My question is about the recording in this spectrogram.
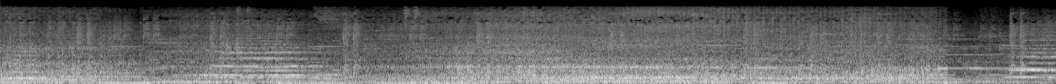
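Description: Diesel-electric locomotives passing at speed, a heavy rumble with wheel noise on the rails. A multi-tone train horn blast sounds about two seconds in, lasting a second or so, and another horn starts near the end.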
